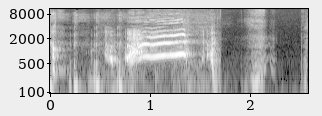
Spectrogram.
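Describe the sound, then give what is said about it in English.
Someone imitates a parrot: a few choppy, clipped vocal sounds lead into a loud, shrill, sustained squawk lasting about half a second, followed by a brief quieter utterance. “It's in my head, I was like, it sounds exactly like a parrot.”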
